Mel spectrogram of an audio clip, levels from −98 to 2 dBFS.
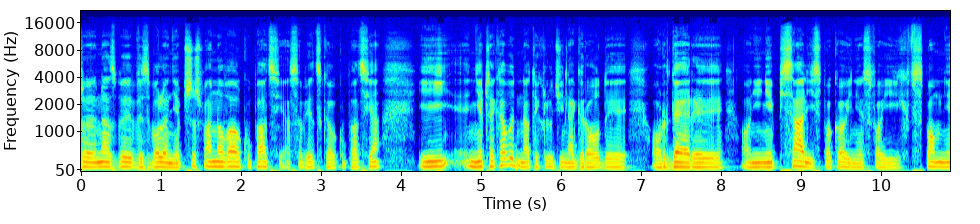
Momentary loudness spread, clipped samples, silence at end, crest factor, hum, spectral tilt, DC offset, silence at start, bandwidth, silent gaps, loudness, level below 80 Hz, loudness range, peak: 9 LU; under 0.1%; 0 s; 20 dB; none; -6 dB/octave; 0.2%; 0 s; 16 kHz; none; -29 LUFS; -62 dBFS; 2 LU; -10 dBFS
